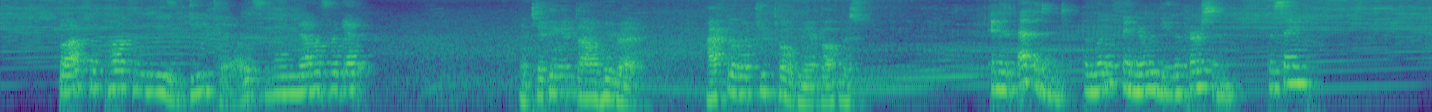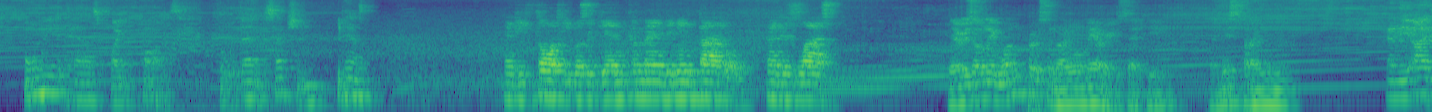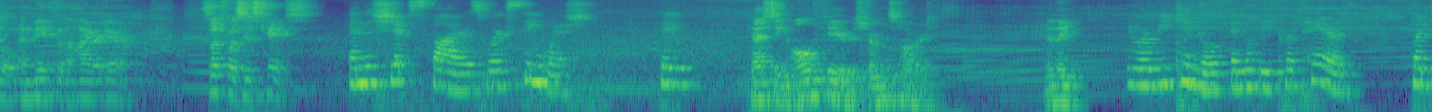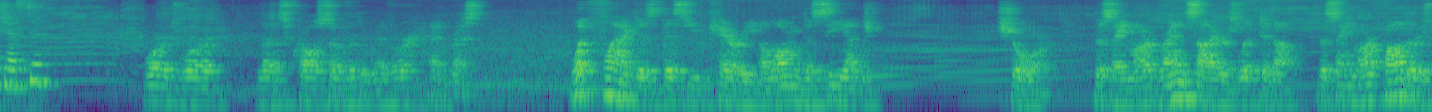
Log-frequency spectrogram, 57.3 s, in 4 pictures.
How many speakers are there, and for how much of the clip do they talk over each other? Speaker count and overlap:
nine, no overlap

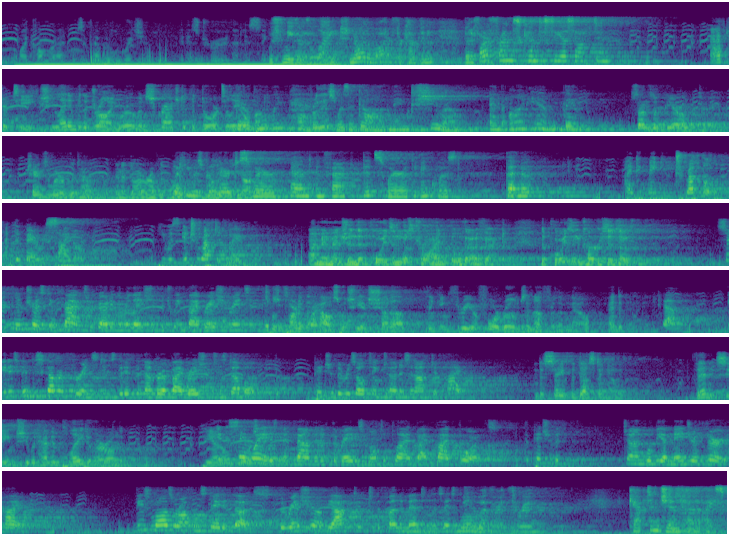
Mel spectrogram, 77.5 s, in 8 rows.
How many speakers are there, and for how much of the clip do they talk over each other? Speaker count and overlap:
nine, about 8%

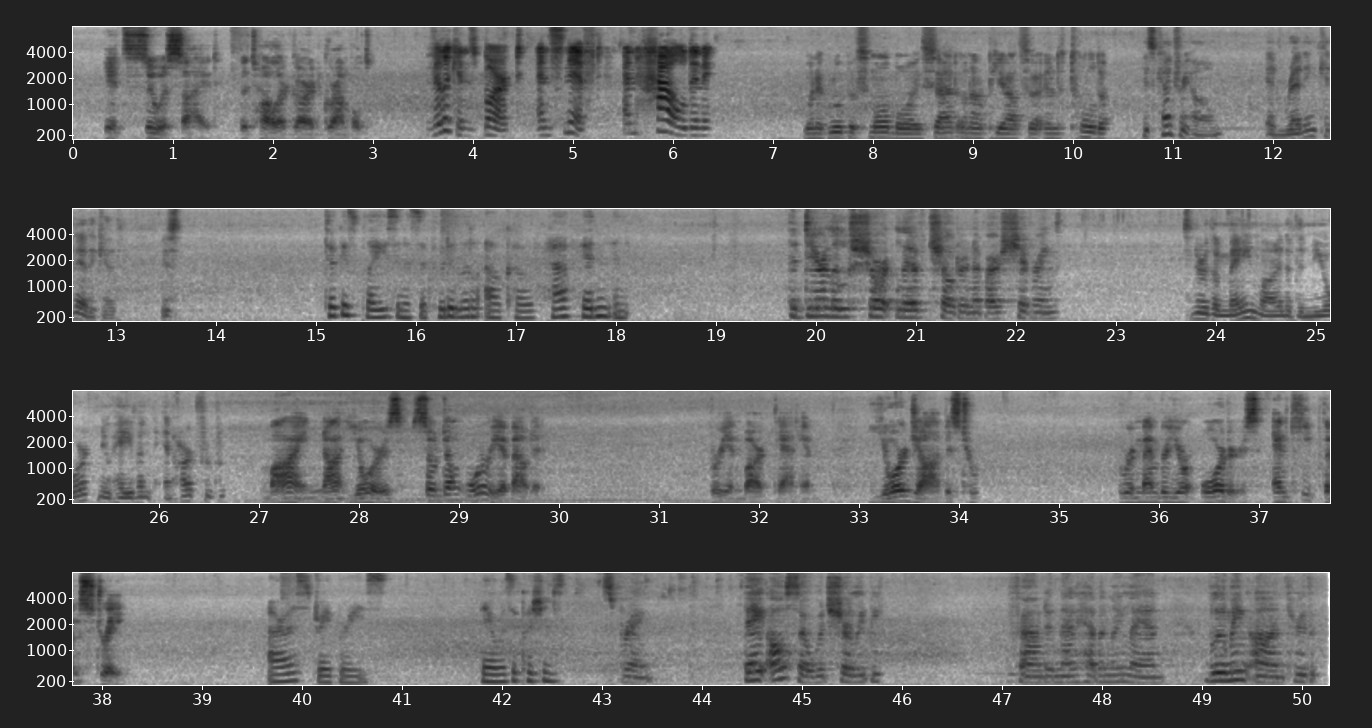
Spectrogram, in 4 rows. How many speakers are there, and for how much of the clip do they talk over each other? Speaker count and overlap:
six, no overlap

